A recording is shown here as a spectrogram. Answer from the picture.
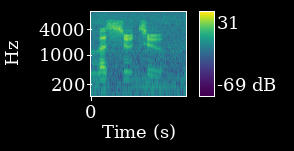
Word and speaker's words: Lesotho: tomorrow we're flying this leftovers tomorrow it's actually pronounced in lesotho oh let's see okay we're going there as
